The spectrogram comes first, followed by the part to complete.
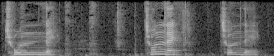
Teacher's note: hiet is replaced by niun sound, and it does not remove the next consonant sound. So niun sound is preserved here, and only h changes into niun sound.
